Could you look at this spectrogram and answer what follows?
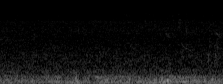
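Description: Rain falls steadily with a low thunder rumble in the video game Genshin Impact, a dense, even wash of noise that continues without a break.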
